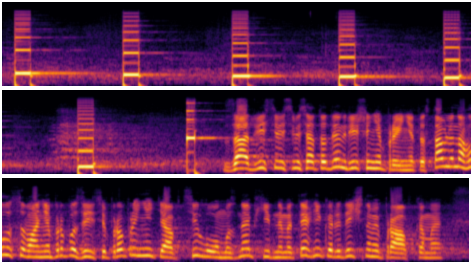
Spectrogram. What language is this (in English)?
Ukrainian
